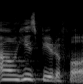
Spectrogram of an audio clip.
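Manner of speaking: ordinary talk, nothing marked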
